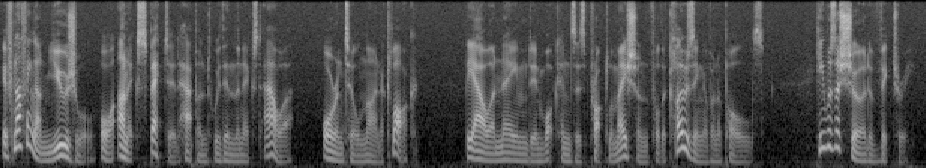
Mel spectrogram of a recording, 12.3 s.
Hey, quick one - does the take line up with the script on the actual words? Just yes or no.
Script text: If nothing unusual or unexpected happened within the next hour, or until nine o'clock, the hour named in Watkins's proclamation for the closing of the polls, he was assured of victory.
no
